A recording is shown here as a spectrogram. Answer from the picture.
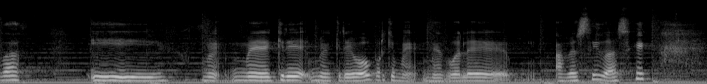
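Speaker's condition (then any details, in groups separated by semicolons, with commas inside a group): No condition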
